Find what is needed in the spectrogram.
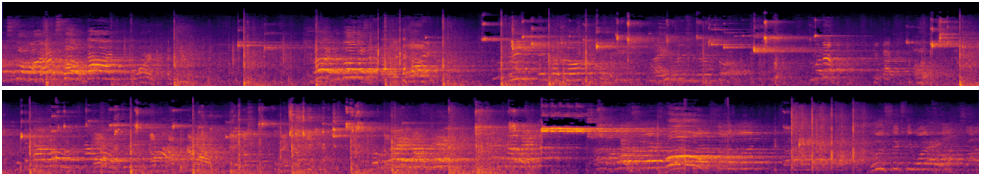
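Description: A basketball bouncing on a hardwood gym floor during play, with players' voices calling out throughout and ringing off the walls of the large hall.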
